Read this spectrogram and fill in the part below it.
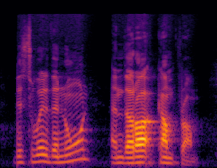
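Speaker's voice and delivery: plain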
